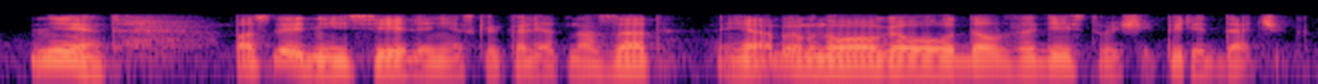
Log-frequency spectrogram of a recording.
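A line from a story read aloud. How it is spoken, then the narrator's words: Sighing. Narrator (Russian): вздохнул Тесла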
